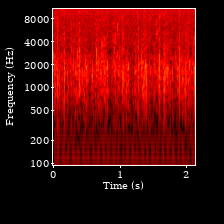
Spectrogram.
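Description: Audience applauding: dense, irregular clapping of many hands, over a steady low electrical hum.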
